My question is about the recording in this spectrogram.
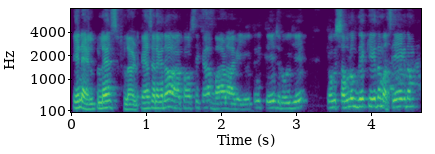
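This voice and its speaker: A young male teacher with a high, mellow voice. He reads English lines slowly and loudly, then explains them in quicker, softer chat, now and then acting out the characters. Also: low-quality recording. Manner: acts out the story's characters in small bits. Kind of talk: Hindi lesson explaining an English story.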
